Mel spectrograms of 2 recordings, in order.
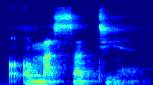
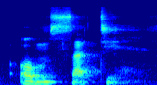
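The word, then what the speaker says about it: Omusati: You find some people say Omasati. No, it should be Omsati.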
